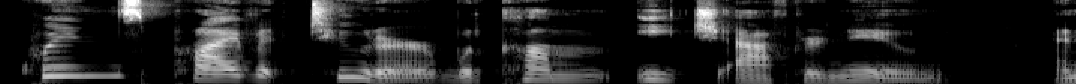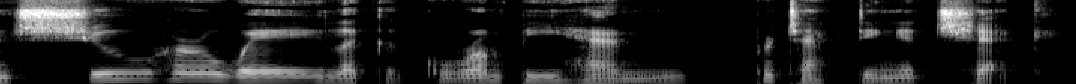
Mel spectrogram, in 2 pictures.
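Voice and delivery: ordinary delivery, nothing marked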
